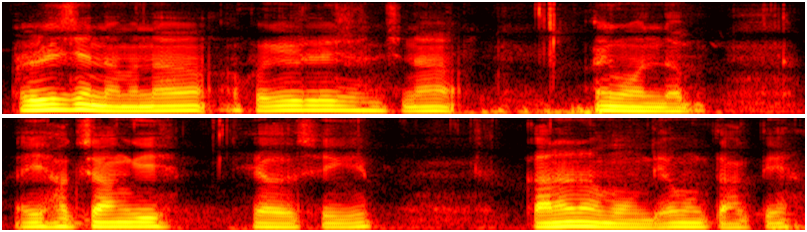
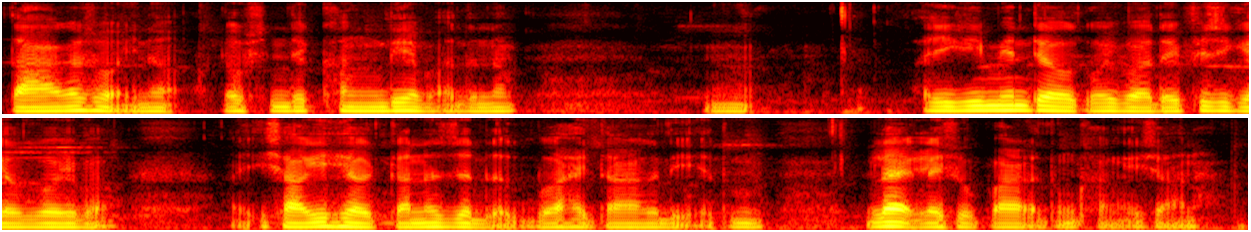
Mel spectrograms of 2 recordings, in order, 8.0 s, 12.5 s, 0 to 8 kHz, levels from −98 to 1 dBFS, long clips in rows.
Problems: background sounds at intervals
